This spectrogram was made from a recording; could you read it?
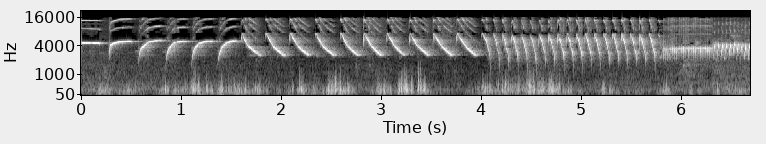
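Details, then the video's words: Canary singing continuously to stir other canaries into song: upswept whistles, a quicker series of falling slurs, a rapid even trill, and a final flat buzzing roll. "KENARI GACOR DOR INI MEMANCING KENARI YANG SUSAH BUNYI JADI IKUT GACOR"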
